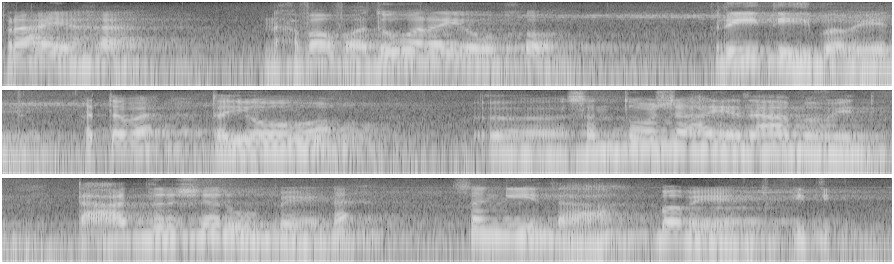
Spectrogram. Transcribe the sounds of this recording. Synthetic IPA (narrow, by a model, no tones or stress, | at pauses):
pɾaːjɐɦɐ | nɐʋɐʋɐd̪uʋɐɾɐjoːɦo | pɾiːt̪iɦibʱɐʋeːt̪uɐt̪ʰɐʋaːt̪ɐjoːɦo | sɐnt̪oːʃɐɦɐjɐd̪aːbʱɐʋeːt̪u̥ | t̪aːd̪ɾɪʃɐɾuːpeːɳɐ | sɐŋɡiːt̪aːɦɐbʱɐʋeːt̪u̥it̪i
